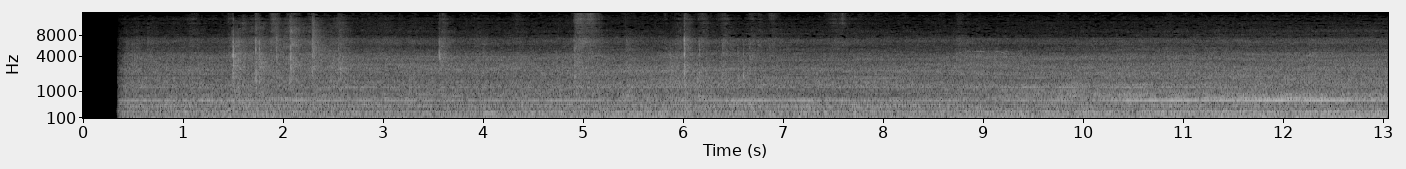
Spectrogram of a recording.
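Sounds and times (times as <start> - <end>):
machinery humming: 0.4 - 13.0
steady tone: 7.0 - 13.0.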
